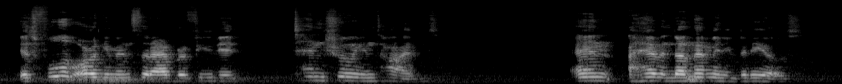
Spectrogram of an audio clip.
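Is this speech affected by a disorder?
Yes: cerebral palsy.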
